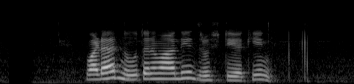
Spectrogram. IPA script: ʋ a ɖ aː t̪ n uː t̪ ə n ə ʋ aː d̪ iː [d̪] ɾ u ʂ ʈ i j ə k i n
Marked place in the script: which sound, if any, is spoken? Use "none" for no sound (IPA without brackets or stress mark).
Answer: d̪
